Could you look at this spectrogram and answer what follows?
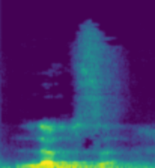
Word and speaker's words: loves: Similarly, he loves, loves. This is the reason why, because the sound, the yes or es after the voice sound, usually sound z, lives, but loves.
